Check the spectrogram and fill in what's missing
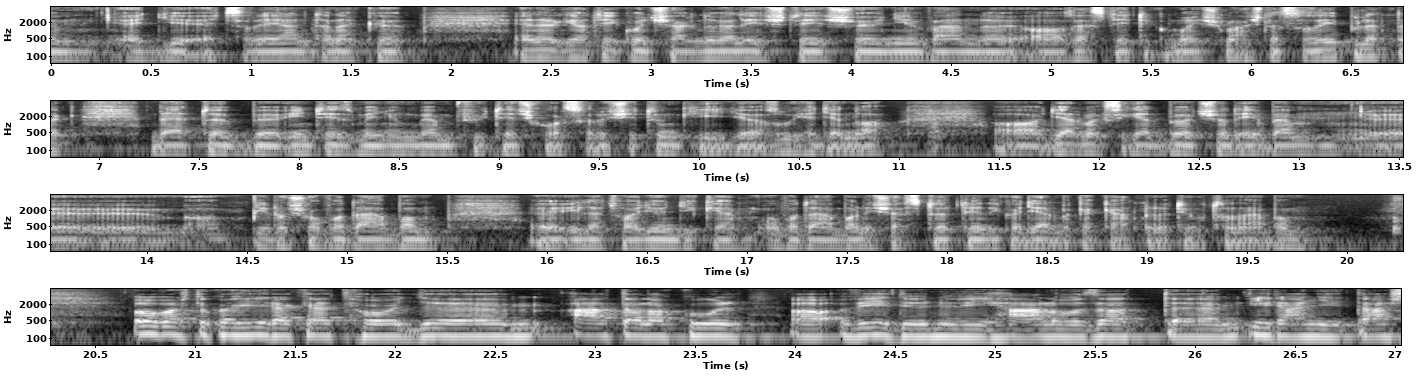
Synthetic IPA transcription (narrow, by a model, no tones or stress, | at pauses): ɛɟːɛ̰ctsɛɾɛjɛlɛnt̪ɛnɛk | ʔɛnɛrɡijhɒt̪eːko̞ɲʃaːɡnøvɛleːʃt̪eːʃɲilvaːnɒ̰zɛst̪eːt̪ikumɒeʃma̰ːʃlɛsːɒzeːpylɛt̪nɛkd̪ɛt̪øbːint̪eːzmeːɲyŋɡbɛɱfyːt̪eːʃkʰo̞̰rsɛɾyːʃiːt̪yŋkʰḭːɟɒ̰zuːjɦɛɟɛnɒ | ɒ̰ɟɛrmɛksiɡɛd̪̚bølt͡ʃød̪eːbɛn | ɒpiɾo̞ʃovod̪aːbɒnilːɛt̪ʋɛɒɟønɟikɛo̰vod̪aːbɒneːʃɛst̪ørt̪eːnikɒɟɛrmɛkɛka̰ːt̪mɛlɛt̪iot̪ʰona̰ːbɒn | o̞lvɒʃt̪ukɒhiːɾɛkɛt̪ho̞ɟ | aːt̪ɒlɒkulɒveːd̪øːnøːjiɦaːloːzɒt̪iɾaːɲiːt̪aːʃ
